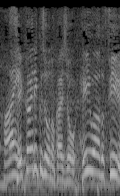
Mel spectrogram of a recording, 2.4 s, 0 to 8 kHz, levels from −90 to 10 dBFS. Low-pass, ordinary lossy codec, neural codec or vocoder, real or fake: 7.2 kHz; MP3, 32 kbps; none; real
